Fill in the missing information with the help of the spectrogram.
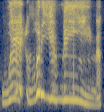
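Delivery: high, slow Southern drawl; drawn-out Southern belle question. Retold or imitated. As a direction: imitate a puzzled Southern belle, stretching the words. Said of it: "like, Southern Belle voice".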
